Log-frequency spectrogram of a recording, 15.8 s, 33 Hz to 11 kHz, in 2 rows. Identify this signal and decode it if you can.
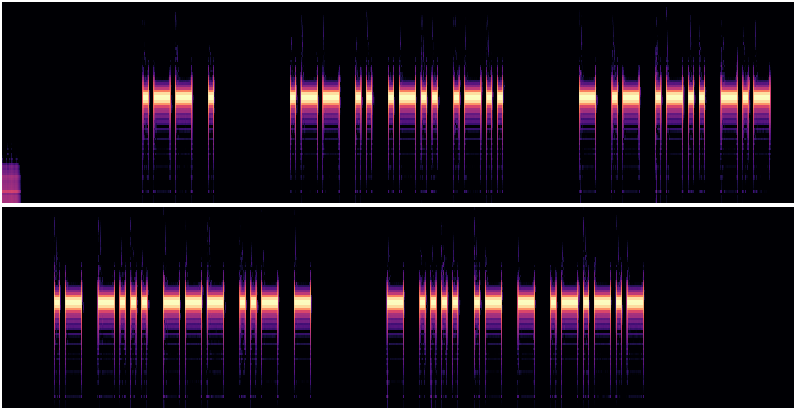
Morse code, heard as a keyed tone, about 22 wpm, 700 Hz. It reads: WE WILL TALK ABOUT THAT.
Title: 2x Word-Spacing - Sentences from Top 400 Words - 22wpm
